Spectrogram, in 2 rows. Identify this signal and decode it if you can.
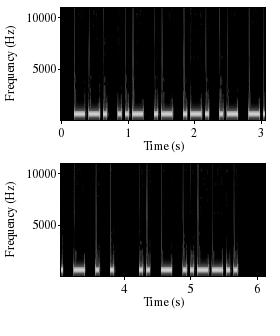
Morse code, heard as a keyed tone, about 22 wpm, 700 Hz. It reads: GUARANTEE IT?
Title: Sentences from Top 1600 Words 22wpm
